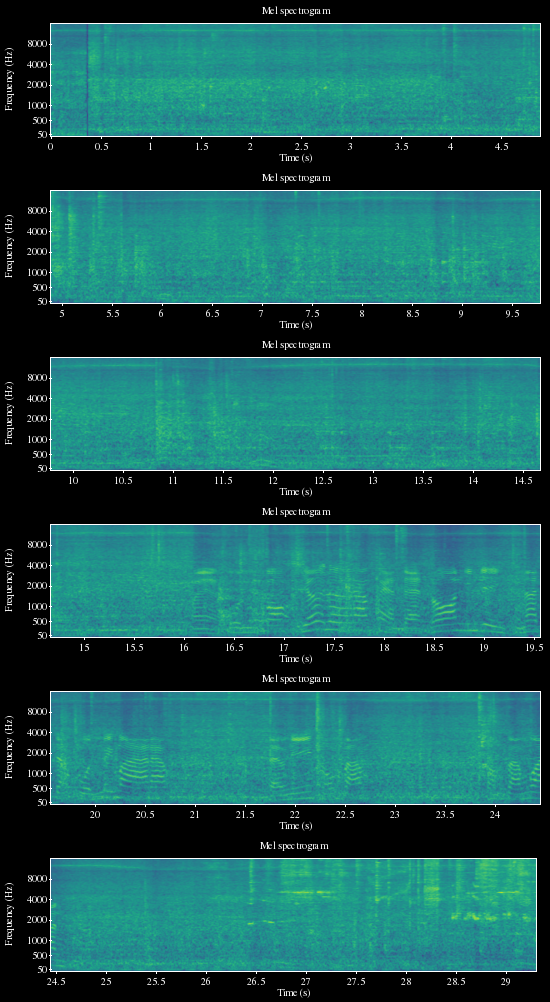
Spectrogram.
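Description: A diesel excavator engine works under load.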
